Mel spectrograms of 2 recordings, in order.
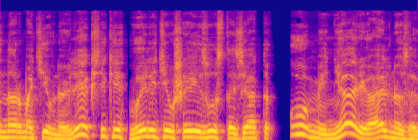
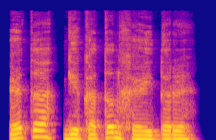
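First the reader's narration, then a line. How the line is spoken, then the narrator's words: Dejected voice. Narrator (Russian): упавшим голосом произнес Кощей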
